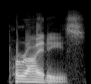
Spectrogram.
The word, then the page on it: pyrites: American English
